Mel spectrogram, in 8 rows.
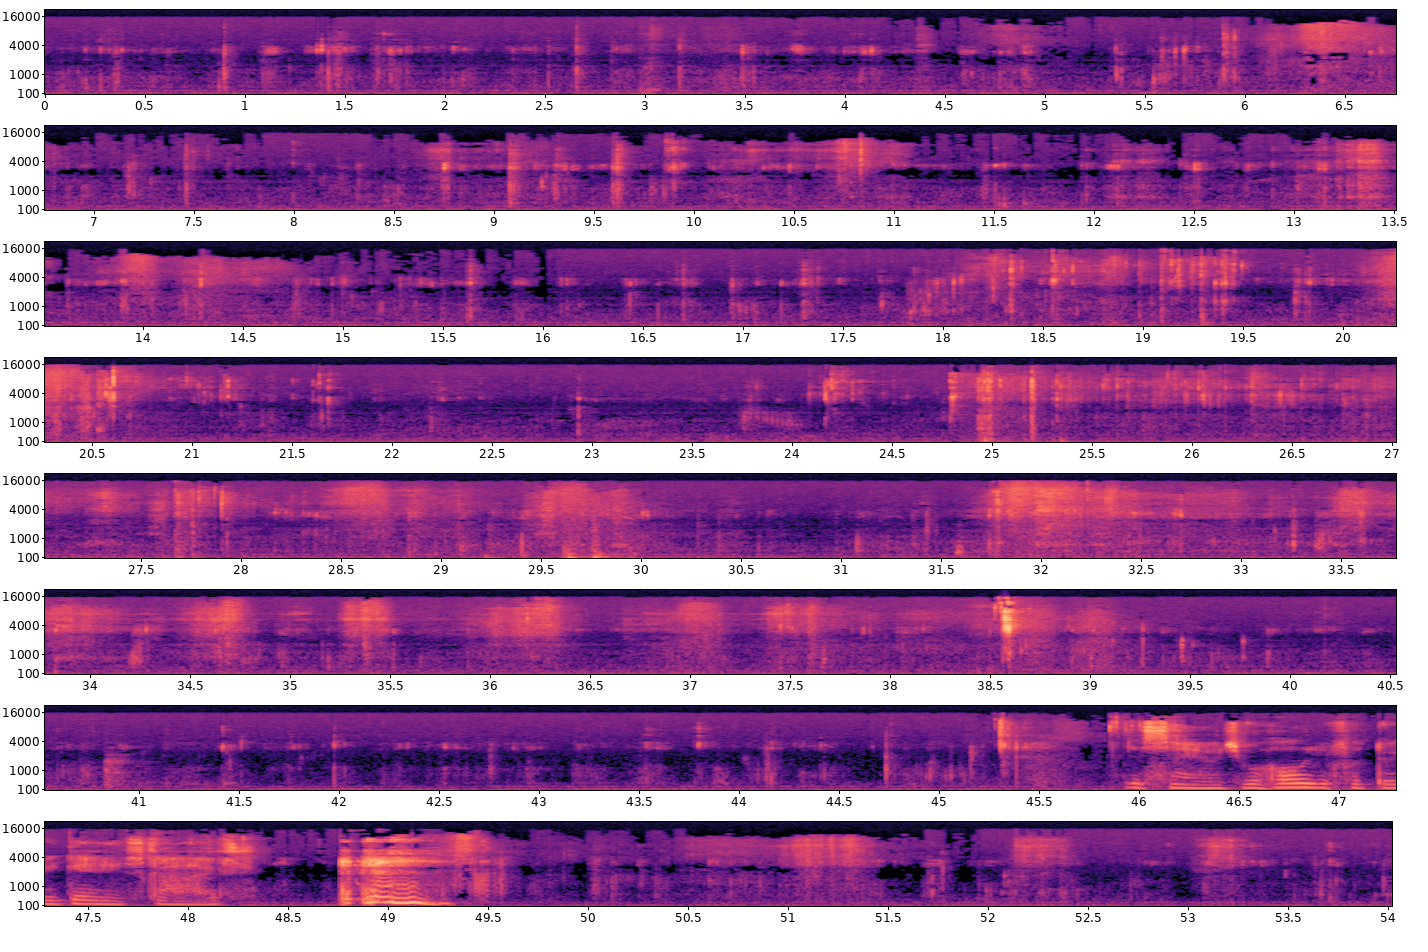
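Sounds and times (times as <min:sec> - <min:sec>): person chewing: 0:00.0 - 0:46.0, 0:48.4 - 0:54.0.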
